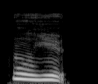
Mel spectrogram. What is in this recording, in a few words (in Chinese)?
"沐浴", Chinese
